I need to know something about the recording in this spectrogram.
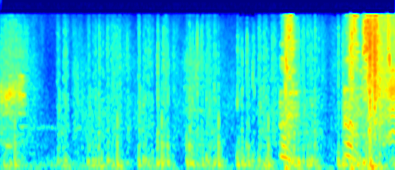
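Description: A knife slashes and stabs into flesh.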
